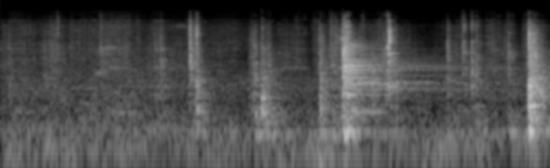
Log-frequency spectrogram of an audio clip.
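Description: Metal parts of a gas grill being handled, giving several separate clanks and clicks. The loudest, about four and a half seconds in, rings briefly afterwards.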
